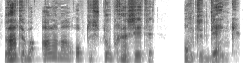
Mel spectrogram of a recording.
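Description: A man voicing a calm, sensible family father who speaks steadily, in a read-aloud children's story. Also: medium pitch, normal speed, slightly rough, no room sound, studio quality, exaggerated voice.

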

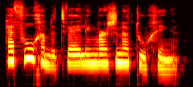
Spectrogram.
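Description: Lively woman reading a children's story. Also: medium pitch, fast.

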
